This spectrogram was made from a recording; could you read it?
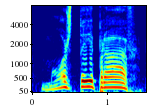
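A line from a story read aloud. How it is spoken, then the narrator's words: Grumbling. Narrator (Russian): проворчал рыбак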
